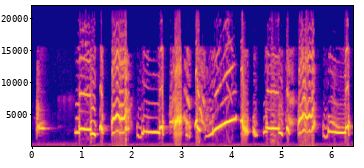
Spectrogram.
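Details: Female Oriental magpie-robin calling insistently at a male: dense bursts of loud whistled notes, sliding rising and falling phrases mixed with harsh scratchy squawks, nearly continuous after a short opening note.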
